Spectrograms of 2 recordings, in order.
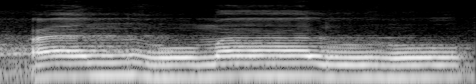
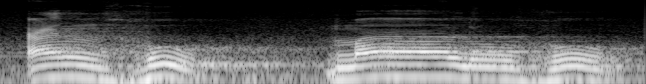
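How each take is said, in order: First: The h sound is cut short and barely heard. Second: The h sound flows out with audible breath. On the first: The speaker calls it wrong. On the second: The speaker calls it right. "Rokhawah itu mengalir suaranya"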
